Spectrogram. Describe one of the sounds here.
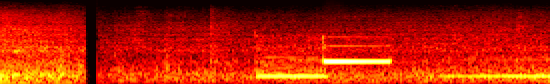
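A railway crossing signal rings.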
